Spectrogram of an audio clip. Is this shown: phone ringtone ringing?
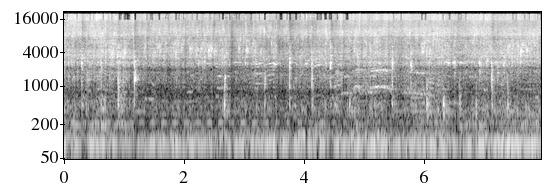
no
